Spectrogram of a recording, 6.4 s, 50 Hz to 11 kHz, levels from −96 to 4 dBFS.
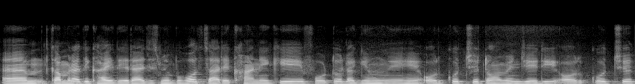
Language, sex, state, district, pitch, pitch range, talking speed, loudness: Hindi, female, Uttar Pradesh, Etah, 185 Hz, 175-200 Hz, 215 wpm, -17 LUFS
